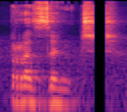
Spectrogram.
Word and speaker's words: present: Because where you are stressing, suppose your first word present, present. So SENT you are pronouncing lightly, but PRE you are stressing, right?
